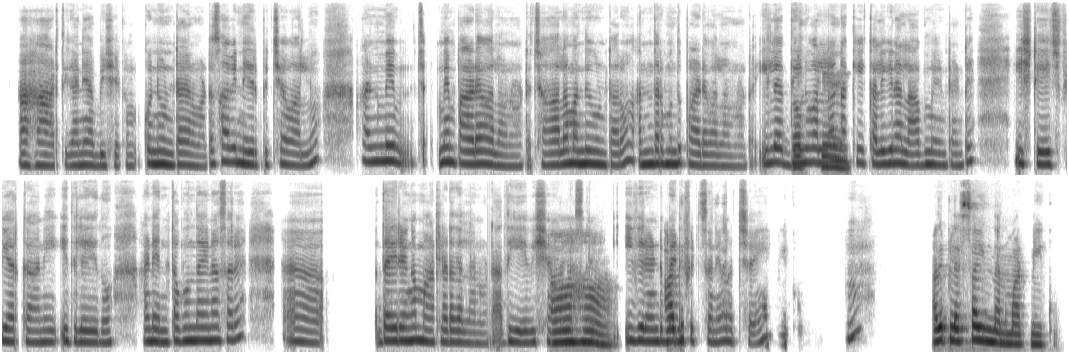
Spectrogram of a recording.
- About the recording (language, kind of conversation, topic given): Telugu, podcast, పాత హాబీతో మళ్లీ మమేకమయ్యేటప్పుడు సాధారణంగా ఎదురయ్యే సవాళ్లు ఏమిటి?
- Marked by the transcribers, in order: in English: "సో"; in English: "అండ్"; other background noise; in English: "స్టేజ్ ఫియర్"; in English: "అండ్"; in English: "బెనిఫిట్స్"; unintelligible speech; tapping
